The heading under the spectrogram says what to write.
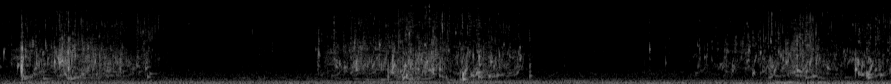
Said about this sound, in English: This rowing is really calming. More so because of the sound of the water just brushing by the boat and the oars cutting through the water like a hot knife in butter.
